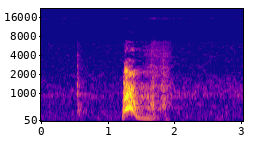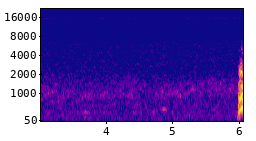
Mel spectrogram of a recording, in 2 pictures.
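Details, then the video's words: Guarding Rhodesian Ridgeback barking: one strong, harsh bark with a trailing gruff tail, a faint click before it, a low steady hum between, and another bark cut off at the end. "Rhodesian ridgeback guarding 2"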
